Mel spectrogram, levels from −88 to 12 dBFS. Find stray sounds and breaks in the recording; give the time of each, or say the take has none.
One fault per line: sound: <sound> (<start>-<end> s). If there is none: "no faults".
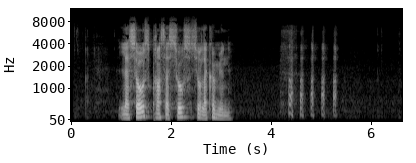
sound: laugh (4.2-5.4 s)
